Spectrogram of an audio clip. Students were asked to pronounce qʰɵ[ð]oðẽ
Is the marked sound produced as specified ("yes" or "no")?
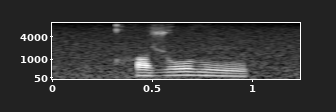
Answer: no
